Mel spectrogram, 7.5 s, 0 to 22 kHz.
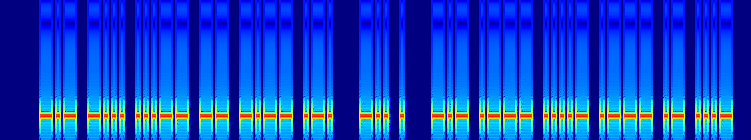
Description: Morse code, heard as a keyed tone, about 30 wpm, 700 Hz. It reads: KB3MYR DE KJ4JAV
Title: USA Callsign DE Callsign - 6 Characters - 30wpm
